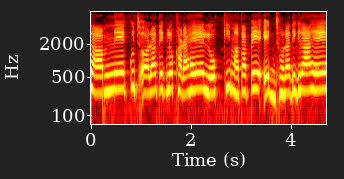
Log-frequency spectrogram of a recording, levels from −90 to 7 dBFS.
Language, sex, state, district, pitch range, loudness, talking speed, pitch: Hindi, female, Bihar, Samastipur, 260-300 Hz, -13 LUFS, 205 wpm, 290 Hz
